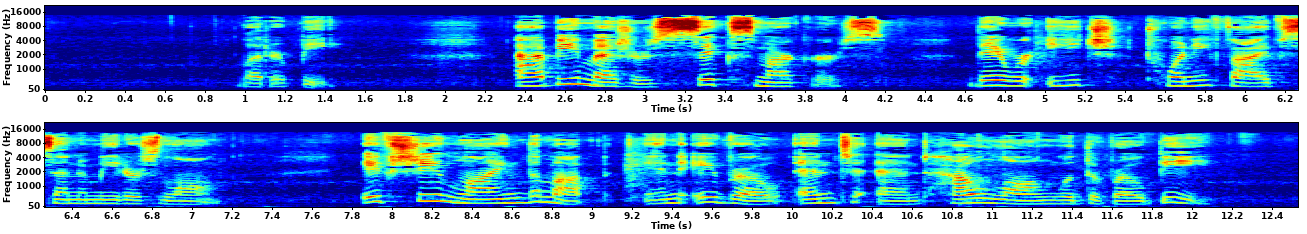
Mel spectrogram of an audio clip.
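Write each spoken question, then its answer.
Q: If she lined them up in a row end to end, how long would the row be?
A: 150 centimeters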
